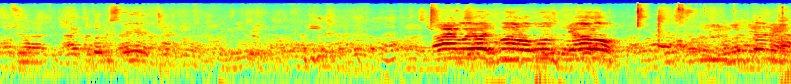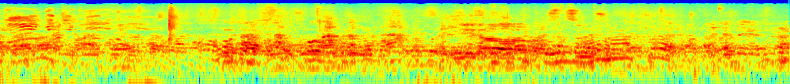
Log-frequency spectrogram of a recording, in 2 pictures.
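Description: A crowd of spectators chats nearby outdoors.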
